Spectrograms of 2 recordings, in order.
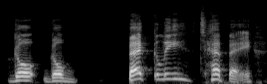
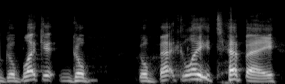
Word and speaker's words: Göbekli Tepe: the discovery of, now just make sure I pronounce this correctly, Göbekli Tepe.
